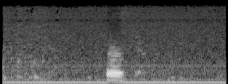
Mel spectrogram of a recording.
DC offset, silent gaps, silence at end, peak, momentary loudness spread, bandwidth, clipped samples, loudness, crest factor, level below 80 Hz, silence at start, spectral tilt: under 0.1%; none; 0 s; -2 dBFS; 13 LU; 17 kHz; under 0.1%; -17 LUFS; 16 dB; -40 dBFS; 0.05 s; -5.5 dB/octave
